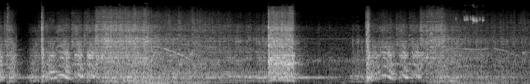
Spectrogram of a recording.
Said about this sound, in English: She tries several times, but the engine won't start.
